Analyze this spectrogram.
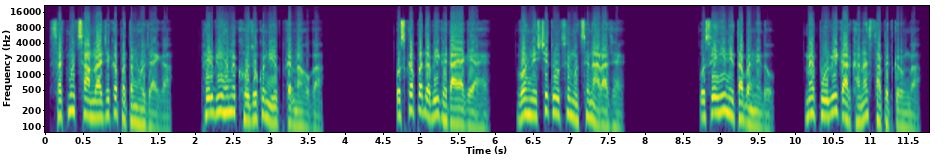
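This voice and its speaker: A man's voice: medium pitch, very animated, normal speed, long pauses, darkish tone, no room sound, studio quality. A man performing declamatory dubbed dialogue for a historical drama. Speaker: dub voice actor.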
